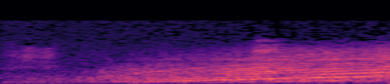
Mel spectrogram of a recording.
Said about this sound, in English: The engine. We've started again. We're in a dive.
